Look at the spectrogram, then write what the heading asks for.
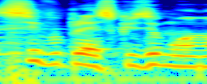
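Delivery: put-on small, tiny, quiet voice. Retelling how he addressed the man who sold him his bus pass, in a small voice. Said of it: "Avec une petite voix".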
